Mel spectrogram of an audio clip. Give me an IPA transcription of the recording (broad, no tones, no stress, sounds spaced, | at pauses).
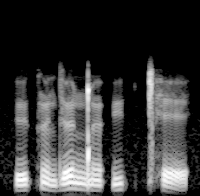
ø k œ̃ d œ ŋ͡ǃ œ̃ ʔ y k ǀʰ ɛ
